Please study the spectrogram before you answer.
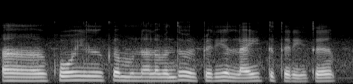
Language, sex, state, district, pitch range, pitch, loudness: Tamil, female, Tamil Nadu, Kanyakumari, 165-185 Hz, 175 Hz, -16 LUFS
